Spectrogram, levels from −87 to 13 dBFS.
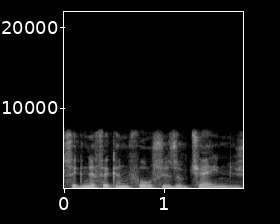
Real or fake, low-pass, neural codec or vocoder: fake; 7.2 kHz; codec, 16 kHz, 8 kbps, FreqCodec, larger model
